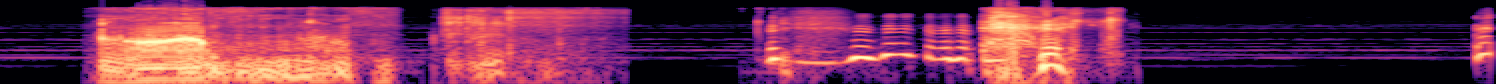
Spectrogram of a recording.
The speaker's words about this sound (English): You hear the grunts and snores and smacking lips of Gurn from the other side of the dome, breaking this silence.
